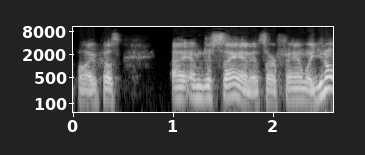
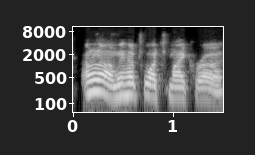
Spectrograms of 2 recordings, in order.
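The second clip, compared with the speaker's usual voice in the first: ordinary talk, nothing marked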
